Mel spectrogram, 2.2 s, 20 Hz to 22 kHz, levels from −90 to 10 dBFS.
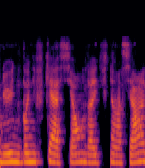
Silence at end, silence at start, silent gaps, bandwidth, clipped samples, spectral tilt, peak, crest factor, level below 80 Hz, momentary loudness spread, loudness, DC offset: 0 s; 0 s; none; 8.2 kHz; under 0.1%; -6 dB/octave; -6 dBFS; 16 dB; -70 dBFS; 6 LU; -23 LUFS; under 0.1%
